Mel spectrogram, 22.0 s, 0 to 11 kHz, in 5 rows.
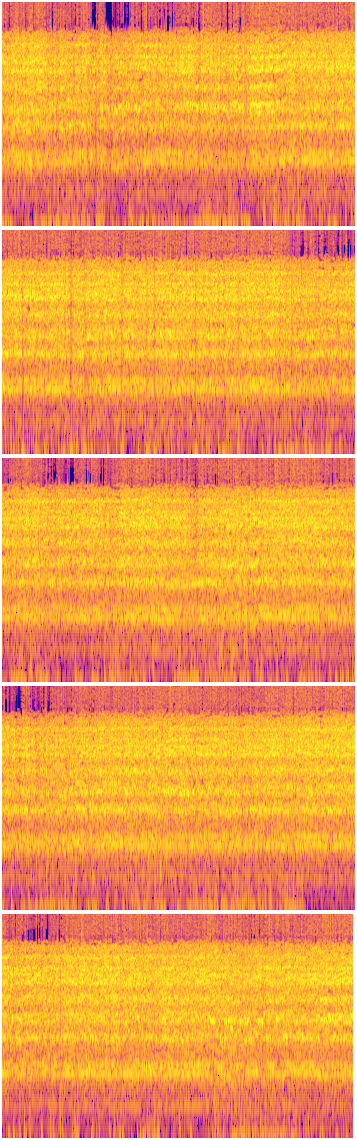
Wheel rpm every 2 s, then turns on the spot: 220, 220, 230, 230, 230, 230, 230, 230, 230, 240, 230.
none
